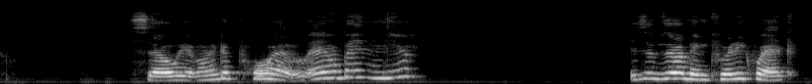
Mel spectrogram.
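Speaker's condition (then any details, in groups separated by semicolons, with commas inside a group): Cerebral palsy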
